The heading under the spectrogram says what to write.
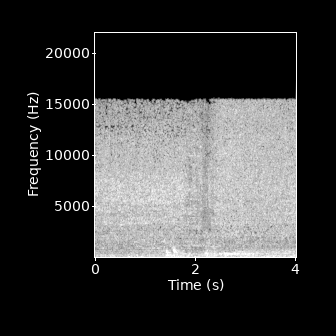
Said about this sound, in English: Okay, the sound of the shower running is at number 6. These are the most comforting sounds, by the way.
